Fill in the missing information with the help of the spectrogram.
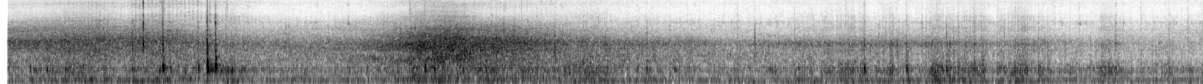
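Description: Wind buffeting a bicycle-mounted camera's microphone over steady road rumble while riding, with the rush of oncoming traffic (a lorry and cars) swelling as it passes about four to five seconds in. A few sharp knocks come near two seconds in.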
